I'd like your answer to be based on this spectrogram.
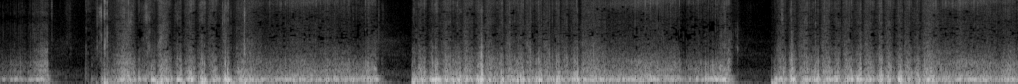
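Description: Long nails scratch a sponge foam microphone windscreen in fast, rough strokes, producing a dense, muffled scraping and rubbing that stays heavy in the low end. The scratching runs in three long bursts separated by brief silent pauses.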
